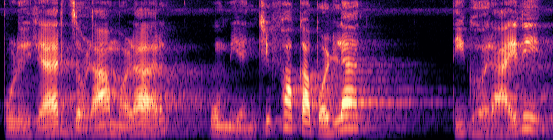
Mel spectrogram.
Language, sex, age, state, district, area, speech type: Goan Konkani, female, 30-45, Goa, Canacona, rural, spontaneous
